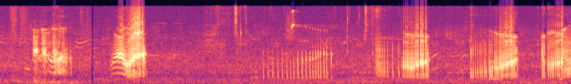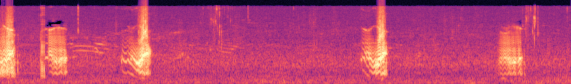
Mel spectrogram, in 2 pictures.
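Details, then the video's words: Pond frogs on a summer day croaking: a run of short, gritty croaks and one longer buzzing rattle, closely spaced at first and then thinning out, with low ambient noise beneath. "Summer Ambience Pond Frog Sound"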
